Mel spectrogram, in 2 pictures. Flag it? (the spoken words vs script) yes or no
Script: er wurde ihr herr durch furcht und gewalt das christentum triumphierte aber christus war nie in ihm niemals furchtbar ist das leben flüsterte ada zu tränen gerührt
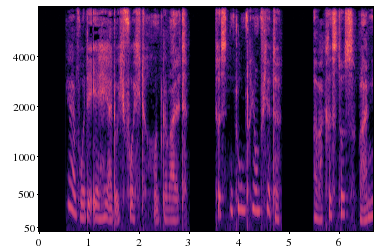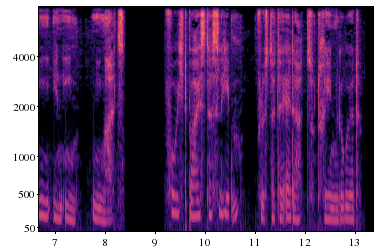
yes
